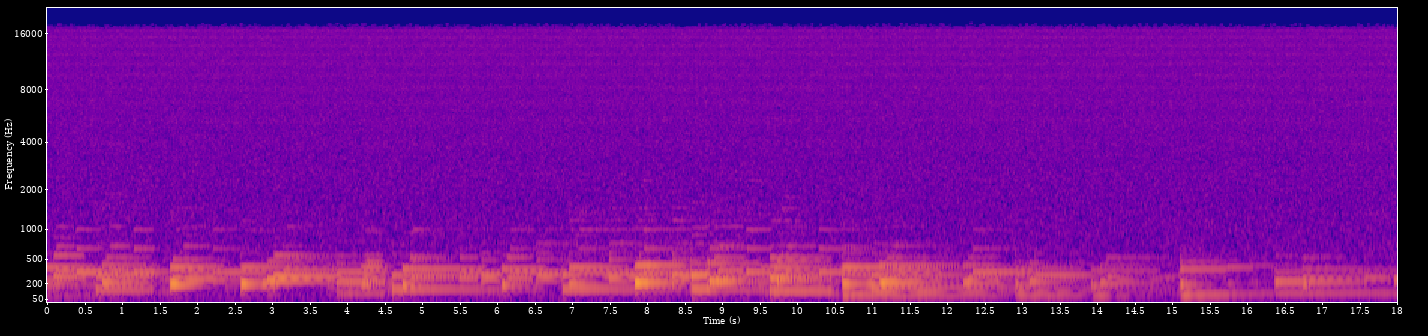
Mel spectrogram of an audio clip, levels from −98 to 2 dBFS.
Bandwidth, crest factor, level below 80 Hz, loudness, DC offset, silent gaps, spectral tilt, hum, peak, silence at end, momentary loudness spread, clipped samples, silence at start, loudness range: 18 kHz; 20 dB; -70 dBFS; -39 LUFS; under 0.1%; none; -6 dB/octave; none; -18 dBFS; 0 s; 12 LU; under 0.1%; 0 s; 9 LU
